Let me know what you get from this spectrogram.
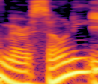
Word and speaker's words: Morricone: Morricone? – You got it right.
